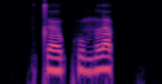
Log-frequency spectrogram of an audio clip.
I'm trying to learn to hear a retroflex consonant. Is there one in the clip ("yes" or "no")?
no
